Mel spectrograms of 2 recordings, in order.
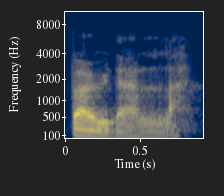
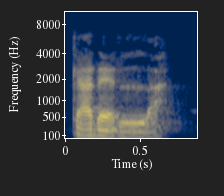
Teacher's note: So you use the suffix with a front vowel, which is la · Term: front harmony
